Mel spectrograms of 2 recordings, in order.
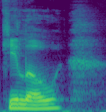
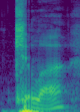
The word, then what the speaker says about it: kilo: or thousand for kilo kilo um pronounced Kila if you're just kind of being quick about stuff like kilometer or using it maybe that's my Canadian accent um 10 the 6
